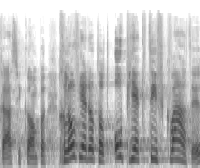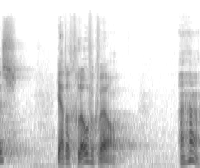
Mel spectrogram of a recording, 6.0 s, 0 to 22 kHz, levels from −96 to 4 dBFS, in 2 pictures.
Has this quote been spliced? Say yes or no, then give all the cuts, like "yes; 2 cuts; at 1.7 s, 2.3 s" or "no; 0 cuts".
no; 0 cuts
